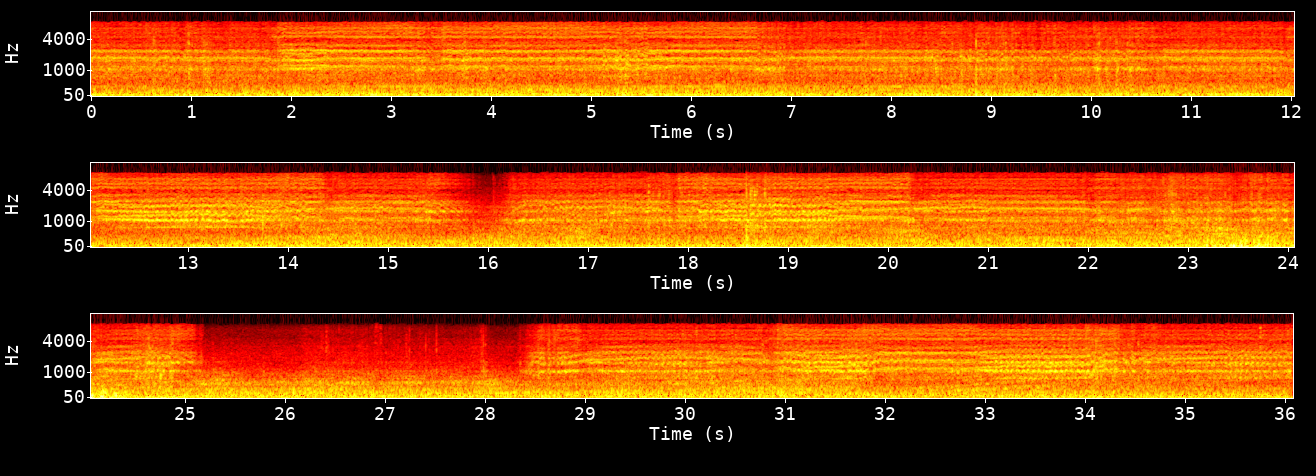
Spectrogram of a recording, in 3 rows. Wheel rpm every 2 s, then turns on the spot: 160, 160, 160, 160, 160, 160, 160, 110, 130, 160, 160, 160, 70, 20, 120, 160, 160, 160.
24-28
